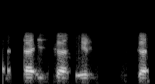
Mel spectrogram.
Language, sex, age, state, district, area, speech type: Urdu, male, 18-30, Bihar, Purnia, rural, conversation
